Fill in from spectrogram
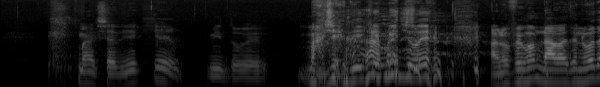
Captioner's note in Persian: خنده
